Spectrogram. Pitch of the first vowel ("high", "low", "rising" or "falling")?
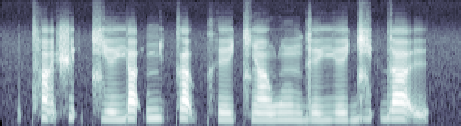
falling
